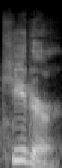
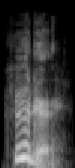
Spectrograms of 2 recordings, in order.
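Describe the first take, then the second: First: The first vowel is an 'ee' sound. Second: The first vowel is an 'oo' sound. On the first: The speaker calls it right. "But it's Hidley and Keeter apparently" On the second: The speaker calls it wrong. "It's like Hi- Hidley, Cooter, right?"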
